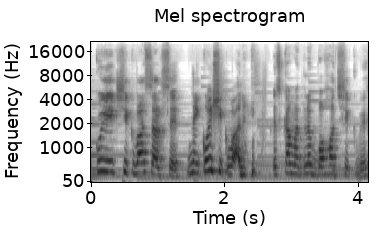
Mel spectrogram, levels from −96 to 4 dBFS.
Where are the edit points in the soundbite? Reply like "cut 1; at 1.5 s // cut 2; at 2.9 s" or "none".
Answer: cut 1; at 2.7 s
